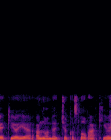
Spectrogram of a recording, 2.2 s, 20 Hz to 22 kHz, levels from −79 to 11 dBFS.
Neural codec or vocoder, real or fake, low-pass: none; real; 7.2 kHz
